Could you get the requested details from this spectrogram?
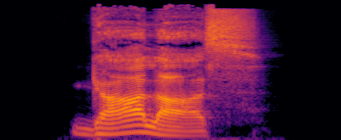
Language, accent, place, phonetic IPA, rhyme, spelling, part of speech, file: German, Germany, Berlin, [ˈɡaːlas], -aːlas, Galas, noun, De-Galas.ogg
- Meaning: plural of Gala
